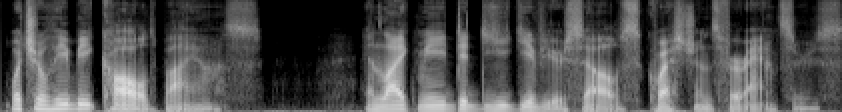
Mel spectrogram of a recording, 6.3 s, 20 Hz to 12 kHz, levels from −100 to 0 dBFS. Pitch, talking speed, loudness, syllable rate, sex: 120 Hz, 160 wpm, -24 LUFS, 4.1 syllables/s, male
